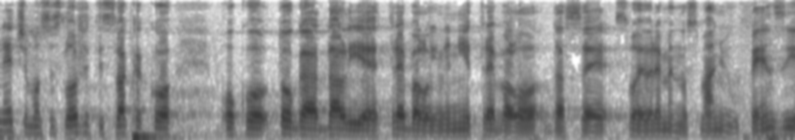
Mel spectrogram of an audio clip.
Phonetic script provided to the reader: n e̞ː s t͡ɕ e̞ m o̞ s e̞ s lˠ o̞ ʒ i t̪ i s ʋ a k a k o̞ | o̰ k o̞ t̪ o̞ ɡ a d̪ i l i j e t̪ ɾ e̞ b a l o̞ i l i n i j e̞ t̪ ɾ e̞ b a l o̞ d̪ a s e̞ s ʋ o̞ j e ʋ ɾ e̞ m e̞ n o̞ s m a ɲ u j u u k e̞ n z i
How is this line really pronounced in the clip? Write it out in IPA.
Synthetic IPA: n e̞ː t͡ɕ e̞ m o̞ s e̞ s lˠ o̞ ʒ i t̪ i s ʋ a k a k o̞ | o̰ k o̞ t̪ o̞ ɡ a d̪ a l i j e t̪ ɾ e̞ b a l o̞ i l i n i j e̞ t̪ ɾ e̞ b a l o̞ d̪ a s e̞ s ʋ o̞ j e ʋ ɾ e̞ m e̞ n o̞ s m a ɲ u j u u p e̞ n z i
